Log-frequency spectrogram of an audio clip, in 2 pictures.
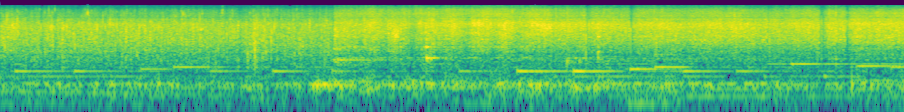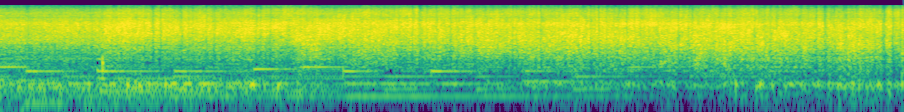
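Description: Sliced mushrooms, onion and olives sizzling in oil in a metal pan over a fire, the frying growing louder about ten seconds in. A quiet melody plays underneath.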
